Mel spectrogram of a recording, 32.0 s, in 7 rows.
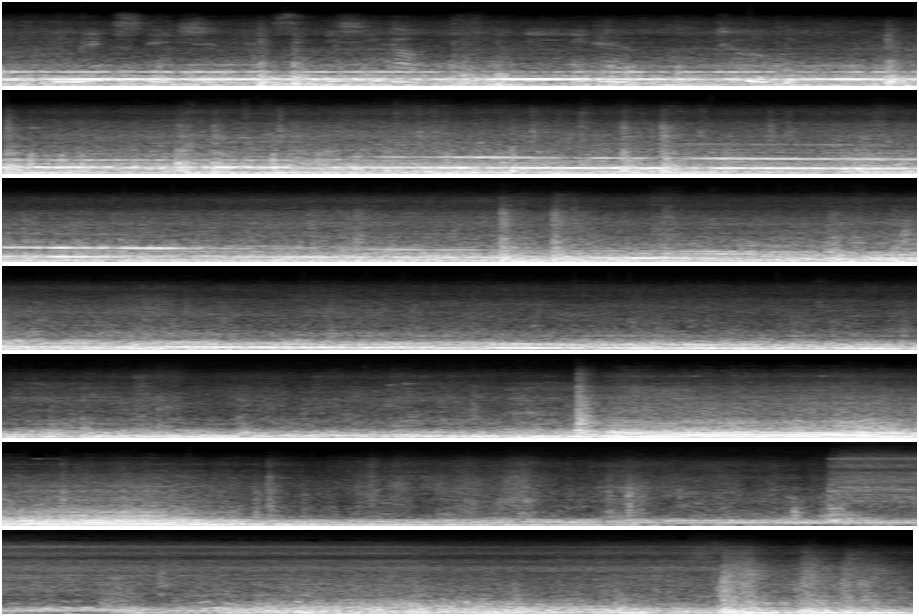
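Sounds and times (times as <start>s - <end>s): rail clicks: 0.0s - 9.4s, 10.6s - 14.1s, 24.1s - 32.0s
electric train rumble: 0.0s - 32.0s.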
